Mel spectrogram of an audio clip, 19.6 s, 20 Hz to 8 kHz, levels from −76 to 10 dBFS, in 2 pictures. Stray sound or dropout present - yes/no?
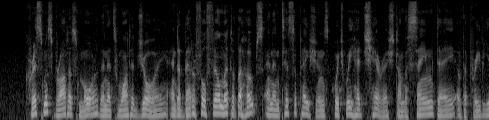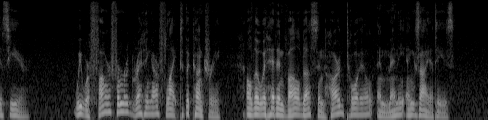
no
